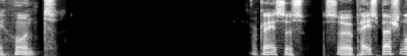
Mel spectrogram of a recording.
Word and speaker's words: Hund: of words like hunt you're going to have to make sure that you pronounce it the way it would be in german often in an unvoiced or voiceless way instead of the way you're accustomed to saying it as an english speaker so instead of hund you'll say hunt okay so so pay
